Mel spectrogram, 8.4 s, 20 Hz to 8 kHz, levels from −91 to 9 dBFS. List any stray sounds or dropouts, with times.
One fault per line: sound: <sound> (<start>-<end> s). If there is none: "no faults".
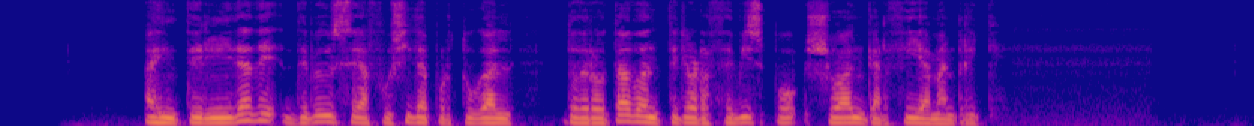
no faults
